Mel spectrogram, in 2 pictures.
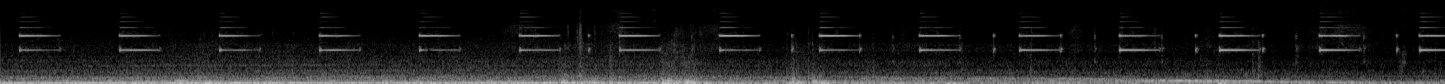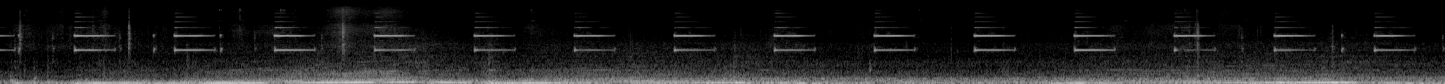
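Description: Car seatbelt warning chime: short high beeps repeating steadily, about three every two seconds, the signal that a seatbelt is unfastened while the car is moving. Under it the car's engine and tyres rumble, rising in pitch as the car speeds up midway.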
